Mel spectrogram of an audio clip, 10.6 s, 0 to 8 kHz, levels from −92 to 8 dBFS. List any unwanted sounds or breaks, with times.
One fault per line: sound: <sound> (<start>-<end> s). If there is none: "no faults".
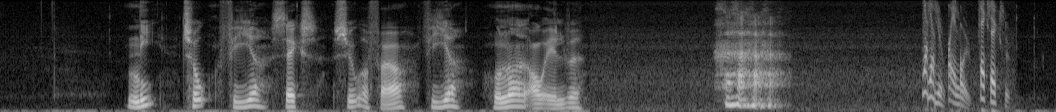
sound: laugh (7.1-7.9 s)
sound: chirp (9.2-10.1 s)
